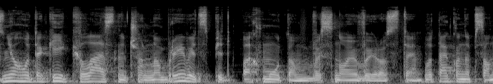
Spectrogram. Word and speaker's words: Бахмут: Кстати, как-то я говорил про Бахмут, и мне поправили и сказали, что правильно говорить Бахмут. Нет, друзья, посмотрите Википедию, Бахмут. Даже когда президент Украины поздравлял новогоднюю ночь, я обратил внимание, когда он тоже так же ударение поставил Бахмут.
